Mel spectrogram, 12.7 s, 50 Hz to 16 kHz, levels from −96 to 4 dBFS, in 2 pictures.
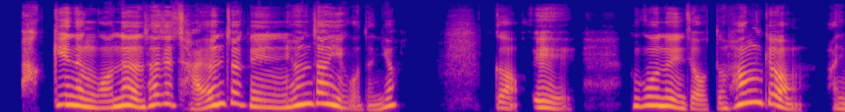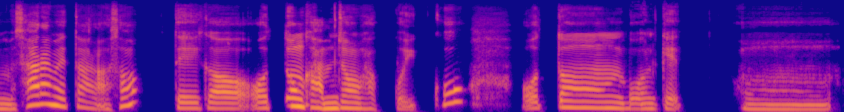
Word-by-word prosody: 바뀌는 280 -7 +3
거는 245 +4 +5
사실 310 +4 +1
자연적인 250 - +1
현상이거든요. 280 - +2 0.7
그러니까 - - -4
예 190 -5 0 0.4
그거는 260 -1 +4
인제 185 -5 -2
어떤 155 +4 -8
환경 325 -3 +2 0.2
아니면 165 -2 -7
사람에 290 - +3
따라서 240 - -4 0.2
내가 180 -1 -1
어떤 240 +7 +1
감정을 190 -3 +1
갖고 170 -1 -11
있고 385 +5 -5 0.4
어떤 200 -3 -2
뭐 165 0 -5
이렇게 170 -1 -7 0.5
어 150 -2 -8
215 Hz, 275 characters per minute, -25 LUFS, 180-280 Hz, 0.7 s, 거는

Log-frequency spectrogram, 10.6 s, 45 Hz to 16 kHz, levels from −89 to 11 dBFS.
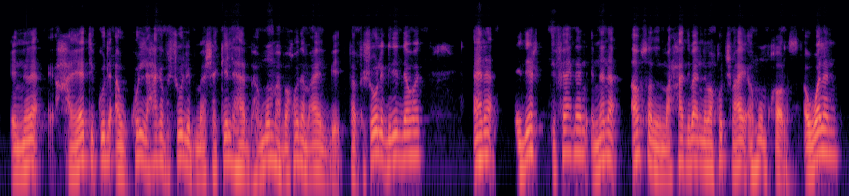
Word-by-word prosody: إن 95 +3 +2
أنا 120 +1 +2 0.2
حياتي 125 +8 0
كُل 135 +1 0
أو 100 -1 0
كُل 140 +2 -1
حاجة 130 +3 -3
في 100 - -6
الشُغل 125 +5 0
بمشاكلها 105 +5 -1
بهُمومها 105 +7 -1
باخُدها 120 +8 -1
معايا 105 +2 0
البيت. 80 -4 -6
ففي - - -4
الشُغل 150 +2 +3
الجديد 140 +2 +1
دوّة، 150 +1 +1 0.7
أنا 145 +4 +2 0.3
قدرت 170 +9 0
فعلًا 165 -1 0
إن 100 +6 +1
أنا 140 0 0 0.2
أوصَل 145 -6 +2
للمرحلة 95 +6 0
دي 115 - -2
بقى 130 - +4
إنّي 115 -2 0
ما 110 - +4
آخُدش 130 +5 -5
معايا 120 -3 +2
هُموم 115 +1 0
خالص. - - -1
أولًا 155 +8 +5
125 Hz, 190 wpm, -24 LUFS, 105-145 Hz, 0.7 s, أولًا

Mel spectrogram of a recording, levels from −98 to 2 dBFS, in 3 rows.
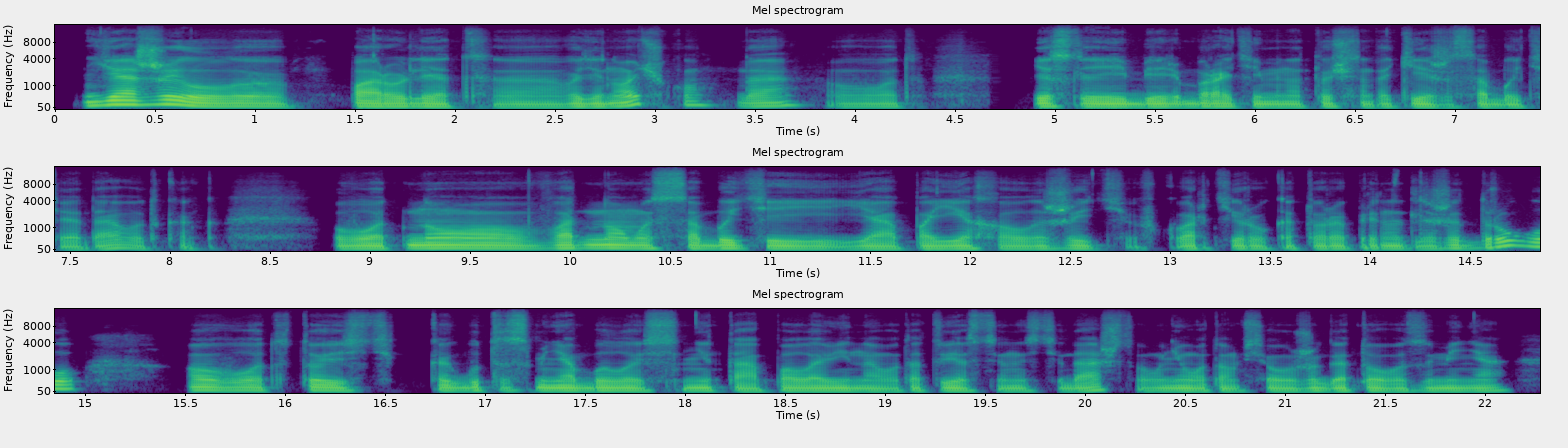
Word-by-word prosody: Я 140 +5 +8
жил, 90 - +6
э, - - -12 0.3
пару 85 -1 +5
лет, 85 -2 -1
э, 75 -1 -4
в 85 - -4
одиночку, 110 - 0
да, 95 +5 -2
вот. 80 0 -7 0.5
Если 85 -1 +2
и 80 0 +4
берь 80 +1 +2
брать 85 0 +1
именно 75 -1 -1
точно 80 -1 -3
такие 80 0 -1
же 70 -1 -5
события. 70 -2 -3
Да, 90 - -3
вот 85 - -7
как - - -14 0.5
вот, 80 -1 +1
но 90 -1 +4
в 85 +3 -4
одном 95 0 +3
из 85 - -2
событий 85 0 0
я 75 -1 0
поехал 80 0 -1
жить 80 +1 -3
в - - -17
квартиру, 80 -1 -3
которая 80 0 -3
принадлежит 80 +1 -4
другу. 140 - +1 0.5
А, 95 - 0
вот. 85 -1 -1
То 90 - +1
есть 80 0 -3
как 80 -2 -1
будто 85 -2 -4
с 80 - -4
меня 80 -1 +2
была 80 0 +2
снята 80 -2 -3
половина 75 -1 0
вот 70 +2 -7
ответственности, 75 -2 -4
да, 75 +4 0
что - - -9
у - - -5
него 75 -1 0
там 70 -2 -4
всё 75 - -4
уже 70 +2 -2
готово 75 -1 -1
за 75 +1 -8
меня. 75 +2 -3
80 Hz, 160 wpm, -25 LUFS, 75-90 Hz, 0.5 s, Я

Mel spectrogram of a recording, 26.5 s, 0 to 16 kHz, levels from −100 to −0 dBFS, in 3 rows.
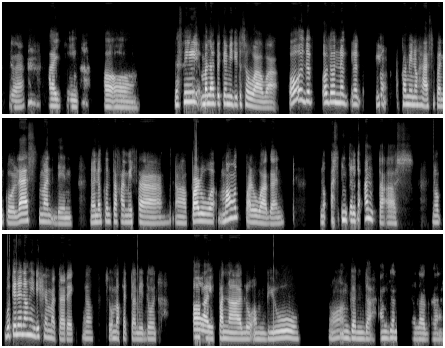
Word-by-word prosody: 'Di - - -13
ba? 160 0 -4 0.6
Hiking, 185 -2 -2 0.5
oo. 165 -1 +2 1.1
Kasi 300 +6 +4
malapit 245 +1 +4
kami 240 -1 +2
dito 220 0 -3
sa 230 - -1
Wawa. 150 -4 +2 0.3
Oo 345 +5 +5
gab 310 0 +2 0.2
although 290 +1 +4
nag 275 -3 +2
nag 230 -1 -1 0.3
'yong 230 +2 -6 0.2
kami 230 0 +1
no'ng 215 -1 0
husband 190 0 -1
ko 165 -2 -1
last 210 +6 +5
month 200 -2 -1
din 150 -1 -5 0.4
no'ng 180 +1 0
nagpunta 195 0 -2
kami 185 -1 -3
sa, 165 -3 +2 0.3
ah, 170 -2 -3
Parwa 205 -1 +6
Mt. 265 +9 +4 0.2
Parawagan, 160 -3 0 0.7
'no? - - -8
As - - -6
in 240 - +4
talaga 225 -1 -2
ang 275 -2 +3
taas, 85 - -7 0.3
'no? 180 0 -6 0.2
Buti 270 +4 +3
na 285 - +6
lang 280 -1 +4
hindi 250 -4 +1
siya 215 -4 -5
matarik, 160 -4 -3 0.2
'no? 175 -1 -9 0.2
So, - - -8
umakyat 175 0 -5
kami 160 -1 -6
do'n. 165 -1 -6 0.7
Ay 195 -5 +5
panalo 170 -2 +1
ang 160 -1 -6
view, 180 +2 +1 0.6
'no, - - -11 0.2
ang 190 - -4
ganda 170 -2 -4
ang 180 0 -4
ganda 185 -1 -4 0.3
talaga. 160 -1 -7
185 Hz, 135 wpm, -24 LUFS, 165-225 Hz, 1.1 s, Parwa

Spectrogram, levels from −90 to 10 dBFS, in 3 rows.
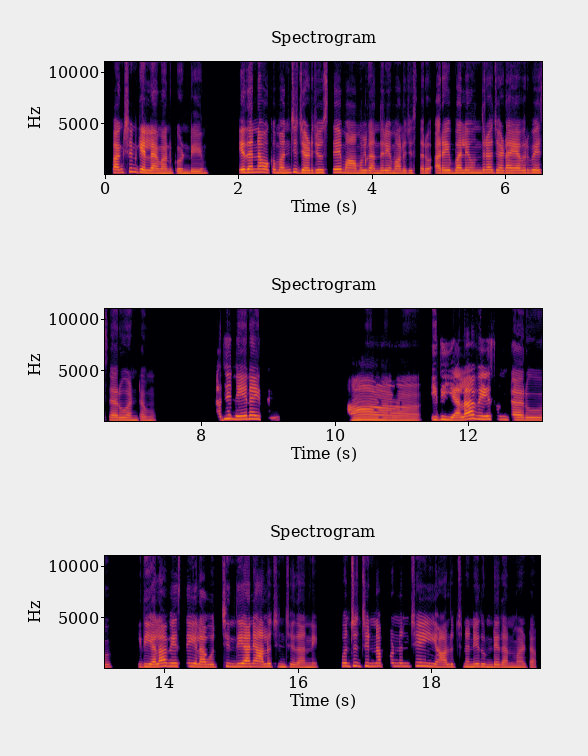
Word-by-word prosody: ఫంక్షన్‌కి 290 +3 +3
ఎళ్ళామనుకోండి. 205 -4 0 0.7
ఏదన్నా 290 +1 +5
ఒక 275 - -11
మంచి 265 +5 -1
జడ 240 -1 +6
జూస్తే 265 +2 +1 0.2
మామూలుగా 235 +1 +1
అందరూ 230 +2 -1
ఏం 225 - -4
ఆలోచిస్తారు? 215 0 -5
అరే! 245 +1 +3
భలే! 245 +1 +2
ఉందిరా 265 +1 0
జడ 240 -1 0 0.2
ఎవరు 245 +1 -2
వేసారు? 235 -2 -1
అంటాము. 190 -3 -8 1.0
అది 340 - +2 0.2
నేనైతే 325 +7 +1 1.2
ఆ! - - +1 1.2
ఇది 280 +1 +1 0.2
ఎలా 270 +7 +6
వేసుంటారు? 260 -6 0 0.7
ఇది 260 - -2
ఎలా 275 +4 +4
వేస్తే 295 0 -3
ఇలా 245 -1 +2
వచ్చింది? 270 +4 -4
అని 275 0 0
ఆలోచించేదాన్ని. 235 -6 -4 0.4
కొంచెం 310 +2 -1
చిన్నప్పటినుంచి 300 0 -5 0.2
ఈ - - -2 0.2
ఆలోచననేది 245 +2 -4
ఉండేదన్నమాట. 200 -5 -5
250 Hz, 110 wpm, -22 LUFS, 225-285 Hz, 1.2 s, జడ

